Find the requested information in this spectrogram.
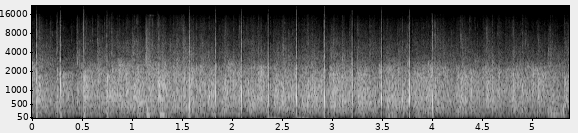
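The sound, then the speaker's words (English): A crowd applauds steadily to welcome Bob Schieffer, dense rapid clapping forming a continuous wash of sound with sharper individual claps popping out, sustained at an even, fairly loud level throughout. “Please welcome Bob Schieffer.”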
